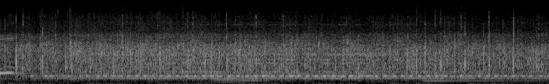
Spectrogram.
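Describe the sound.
Steady audience applause fills the whole stretch, a dense wash of clapping at even loudness, with a faint low hum running underneath and a few murmured voices mixed in.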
